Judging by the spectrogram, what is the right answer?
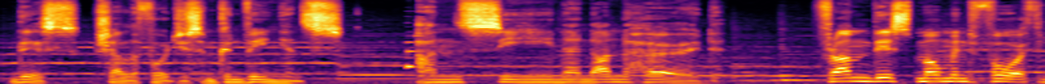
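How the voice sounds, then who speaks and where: A man's voice: mid-range voice, lightly acted. A man voicing an imperious ancient guardian spirit in a video game, haughty, formal and declamatory. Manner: pompous, declamatory.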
